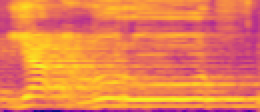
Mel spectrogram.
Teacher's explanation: اب یہاں پر واو ساکن سے پہلے پیش ہے، واو مدہ ہوا، اس لیے واو مدہ کو ایک الف کے برابر کھینچ کر پڑھیں گے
